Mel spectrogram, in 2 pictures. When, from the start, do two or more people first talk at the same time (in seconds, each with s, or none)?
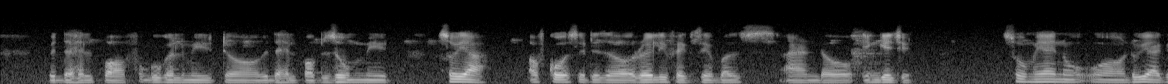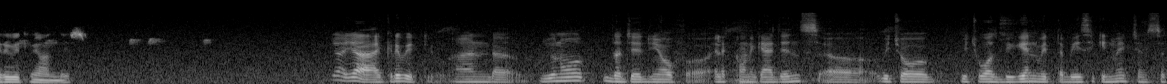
none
